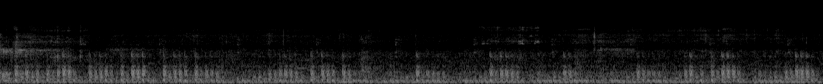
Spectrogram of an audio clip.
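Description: A card dragging through a layer of Elmer's glue on a spinning Edison Diamond Disc, giving a steady, rhythmic purring rub over the turntable's low running hum.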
